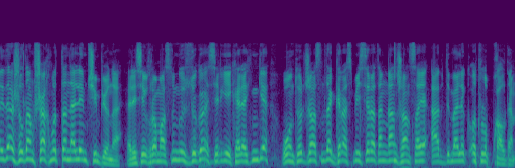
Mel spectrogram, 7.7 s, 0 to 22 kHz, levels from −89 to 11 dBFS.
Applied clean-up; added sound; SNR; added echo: neural mask model Resemble Enhance denoiser.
